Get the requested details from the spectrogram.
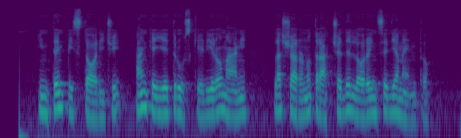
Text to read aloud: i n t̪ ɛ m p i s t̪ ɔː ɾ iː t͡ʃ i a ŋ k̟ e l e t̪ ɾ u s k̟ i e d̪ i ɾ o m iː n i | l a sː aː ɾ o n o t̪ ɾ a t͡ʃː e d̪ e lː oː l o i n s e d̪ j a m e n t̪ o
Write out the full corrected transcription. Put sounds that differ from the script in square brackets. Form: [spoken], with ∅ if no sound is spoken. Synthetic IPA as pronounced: i n t̪ ɛ m p i s t̪ ɔː ɾ [i] t͡ʃ i a ŋ k̟ e [ʎ] e t̪ ɾ u s k̟ i e d̪ i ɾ o m [aː] n i | l a [ʃː] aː ɾ o n o t̪ ɾ a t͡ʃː e d̪ e lː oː [ɾ] o i n s e d̪ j a m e n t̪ o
